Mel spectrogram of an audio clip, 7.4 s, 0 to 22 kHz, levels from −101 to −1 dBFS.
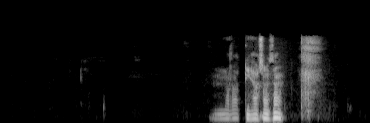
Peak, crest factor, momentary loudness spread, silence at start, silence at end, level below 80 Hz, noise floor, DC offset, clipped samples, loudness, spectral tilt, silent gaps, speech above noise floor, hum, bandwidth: -10 dBFS; 24 dB; 18 LU; 4.3 s; 1 s; -60 dBFS; under -90 dBFS; under 0.1%; under 0.1%; -28 LUFS; -3.5 dB/octave; none; over 62 dB; none; 7.8 kHz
